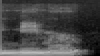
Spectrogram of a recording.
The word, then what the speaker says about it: NEMA: you need to be neemer rated for exterior use not interiors okay neem is spelled n-e-m-a correct right the national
